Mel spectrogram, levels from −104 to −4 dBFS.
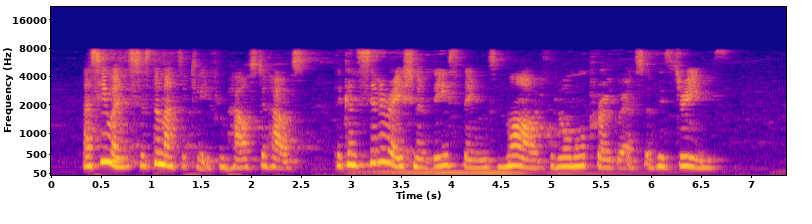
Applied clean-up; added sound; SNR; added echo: classical method WPE with log-MMSE.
